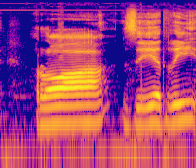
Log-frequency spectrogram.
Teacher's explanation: را بریک پڑھا جائے گا نیچے زیر آنے کی وجہ سے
